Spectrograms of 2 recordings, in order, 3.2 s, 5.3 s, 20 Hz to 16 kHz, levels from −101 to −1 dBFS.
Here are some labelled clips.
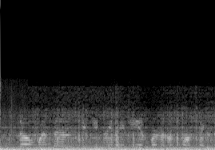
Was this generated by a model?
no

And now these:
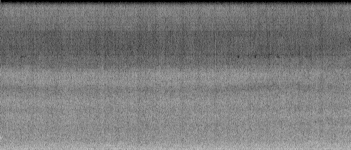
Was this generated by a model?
no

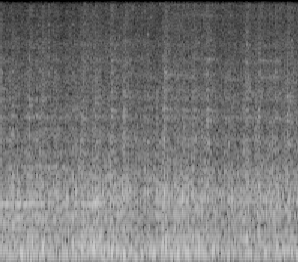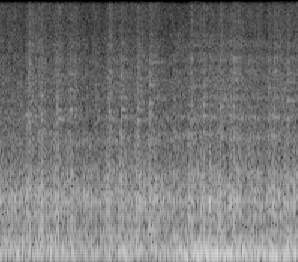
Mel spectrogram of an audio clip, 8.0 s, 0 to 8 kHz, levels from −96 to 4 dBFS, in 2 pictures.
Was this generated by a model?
no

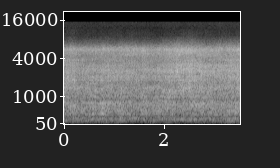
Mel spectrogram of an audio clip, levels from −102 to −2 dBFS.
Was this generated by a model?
yes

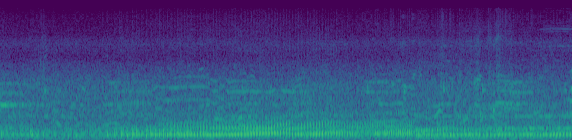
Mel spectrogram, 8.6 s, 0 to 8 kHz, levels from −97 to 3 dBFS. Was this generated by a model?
no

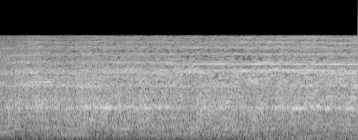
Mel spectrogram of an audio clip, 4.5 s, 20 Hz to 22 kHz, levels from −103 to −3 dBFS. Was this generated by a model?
no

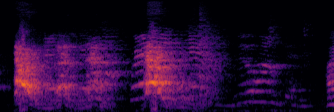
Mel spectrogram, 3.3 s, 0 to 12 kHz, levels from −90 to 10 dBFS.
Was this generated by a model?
no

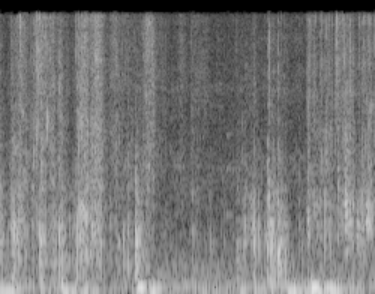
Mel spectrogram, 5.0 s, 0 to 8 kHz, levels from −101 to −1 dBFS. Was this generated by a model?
no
